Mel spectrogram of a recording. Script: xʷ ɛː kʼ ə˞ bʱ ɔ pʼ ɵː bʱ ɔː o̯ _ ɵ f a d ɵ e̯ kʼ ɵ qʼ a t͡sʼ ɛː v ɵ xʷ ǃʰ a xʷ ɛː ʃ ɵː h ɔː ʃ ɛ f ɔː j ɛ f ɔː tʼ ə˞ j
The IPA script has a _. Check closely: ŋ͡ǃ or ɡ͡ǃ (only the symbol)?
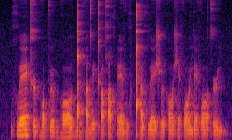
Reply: ɡ͡ǃ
